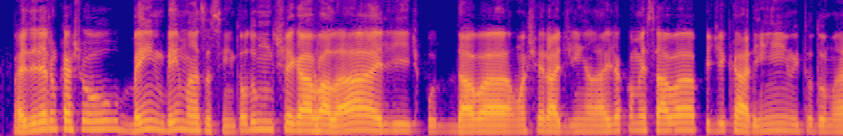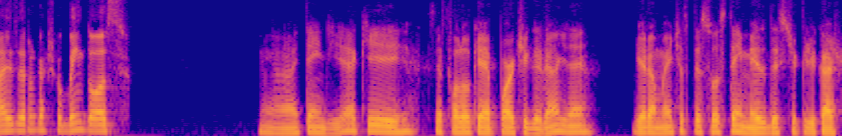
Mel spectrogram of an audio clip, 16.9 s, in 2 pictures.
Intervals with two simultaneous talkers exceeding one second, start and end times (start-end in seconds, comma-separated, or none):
none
